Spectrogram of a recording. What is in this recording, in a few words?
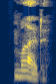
"Mud", English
